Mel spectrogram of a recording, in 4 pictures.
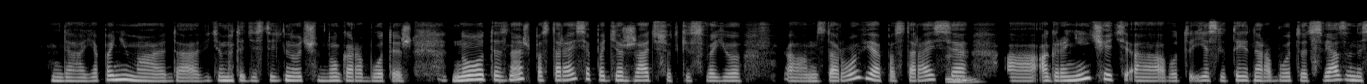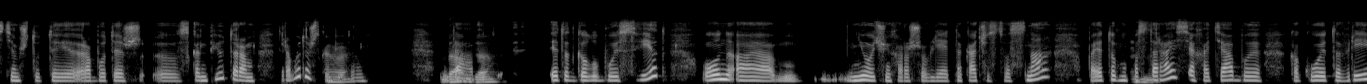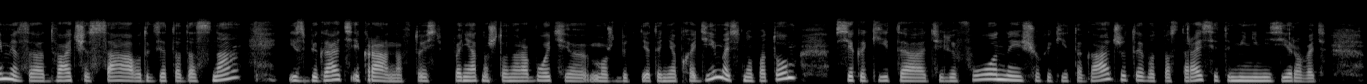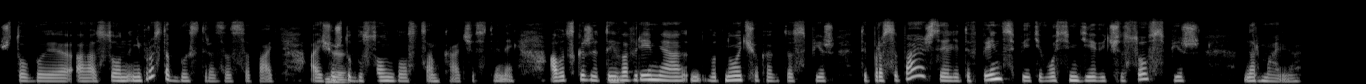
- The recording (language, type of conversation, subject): Russian, advice, Почему я постоянно чувствую усталость по утрам, хотя высыпаюсь?
- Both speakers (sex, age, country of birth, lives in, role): female, 40-44, Russia, United States, advisor; male, 20-24, Russia, Estonia, user
- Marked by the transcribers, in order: none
